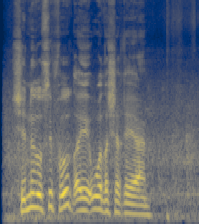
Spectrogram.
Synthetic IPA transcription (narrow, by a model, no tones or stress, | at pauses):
ʃɪnːɐðʊsɪfʊðʊd̪ɐjɛjʊwɑðɐʃɑqɛːjaːn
